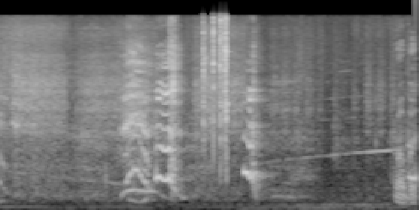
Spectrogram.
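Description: A woman sobbing and whimpering in distress, in short broken cries about a second and a half in and again a second later. A faint thin tone rises slowly underneath near the end.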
